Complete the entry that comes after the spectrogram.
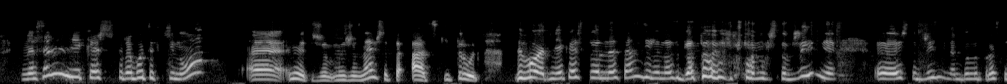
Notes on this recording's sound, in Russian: Она в Москве, а я дома в Якутске. Это, кстати, мой первый опыт записи через скайп, поэтому иногда пропадала связь и в целом качество звука не на самом высоком уровне. Не считая кашля, чиханий.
